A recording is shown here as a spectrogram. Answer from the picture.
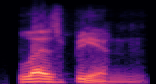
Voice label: "lesbian", American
